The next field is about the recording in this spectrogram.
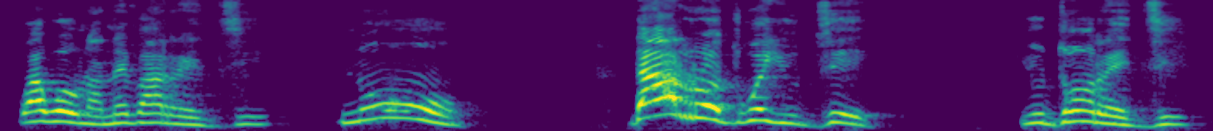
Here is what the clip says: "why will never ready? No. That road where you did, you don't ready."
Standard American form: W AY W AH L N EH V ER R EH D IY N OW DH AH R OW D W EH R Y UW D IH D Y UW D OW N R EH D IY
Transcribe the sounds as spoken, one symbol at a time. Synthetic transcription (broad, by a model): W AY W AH N N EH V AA R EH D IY N OW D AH R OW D W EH Y UW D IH Y UW D OW N R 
